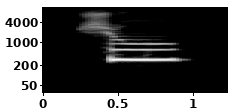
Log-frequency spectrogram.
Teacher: It's pronounced high and steady, and the pitch should be kept at the highest range that's comfortable for you. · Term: high tone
